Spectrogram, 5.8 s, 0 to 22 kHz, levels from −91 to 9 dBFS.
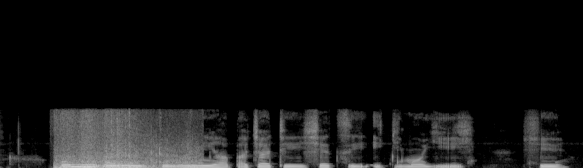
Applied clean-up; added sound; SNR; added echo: none; Thunder; -2 dB; none.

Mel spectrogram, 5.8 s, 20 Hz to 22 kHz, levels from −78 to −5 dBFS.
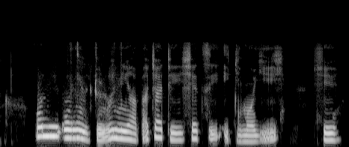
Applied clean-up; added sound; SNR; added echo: neural mask model Resemble Enhance denoiser.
